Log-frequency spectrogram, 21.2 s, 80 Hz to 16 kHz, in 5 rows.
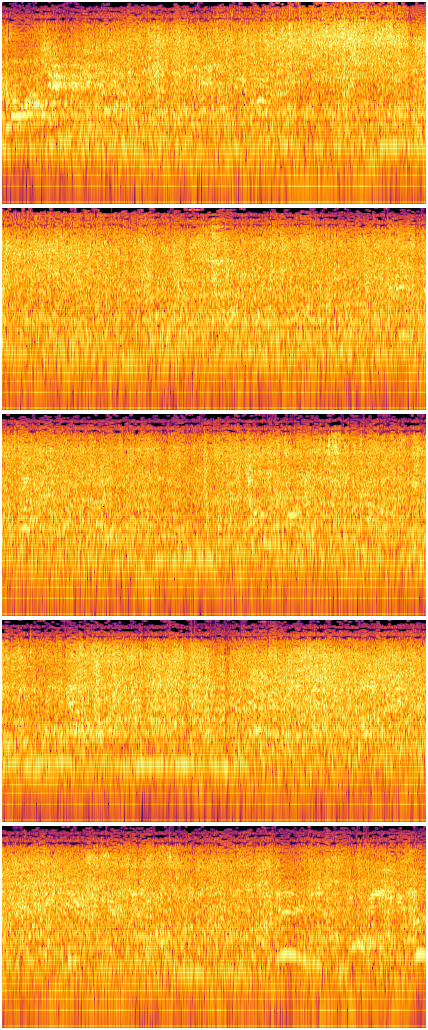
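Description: A field of sprint cars' V8 engines running at race speed on a dirt oval, heard as a steady, loud din of engine noise.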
